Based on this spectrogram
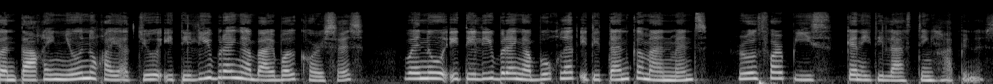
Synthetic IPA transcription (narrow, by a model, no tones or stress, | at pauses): kɐnt̪aːkɪnɲunokɐjat̪̚joʔɪt̪ilibɾɛŋɐbajbɐlkʰoɹsɛs | wɛnuʔɪt̪ilibɾɛŋɐbuklɐt̪ɪt̪it̪ɛnkomãnd̪mɛnt̪s | ɹulfɔɹpiːskɛnɪt̪ilast̪ɪŋɦapɪnɛs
